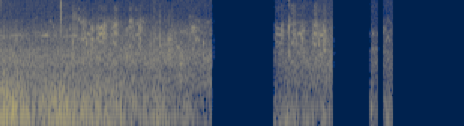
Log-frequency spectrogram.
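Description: Faint outdoor ambience of wind noise with a few faint high bird chirps, fading away over the first three seconds. The sound then drops to silence, broken by one short burst of the same noise and two brief crackles.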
